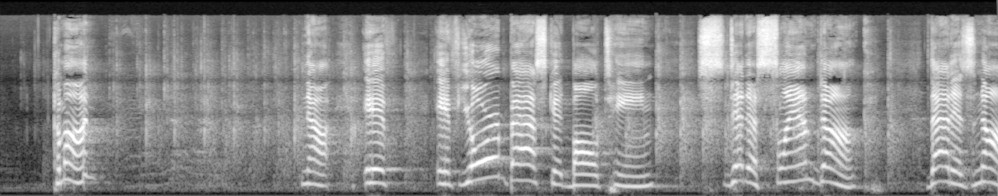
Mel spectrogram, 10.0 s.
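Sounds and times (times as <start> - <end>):
speech: 0.6 - 1.0, 3.0 - 9.9
audience applauding: 1.0 - 5.0, 6.5 - 9.2.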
